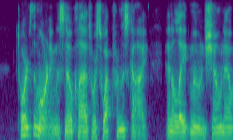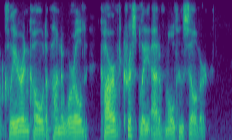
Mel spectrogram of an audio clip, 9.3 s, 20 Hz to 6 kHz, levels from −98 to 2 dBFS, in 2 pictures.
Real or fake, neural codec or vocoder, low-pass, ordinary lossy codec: real; none; 5.4 kHz; Opus, 24 kbps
